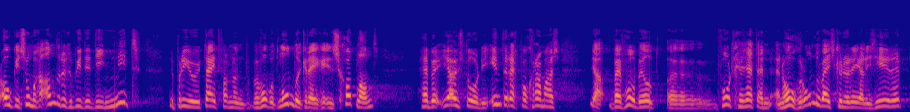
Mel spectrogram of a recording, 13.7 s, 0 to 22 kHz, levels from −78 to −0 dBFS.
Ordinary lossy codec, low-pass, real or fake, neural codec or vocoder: none; none; real; none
